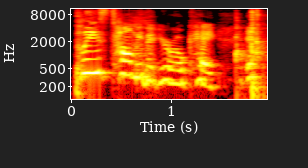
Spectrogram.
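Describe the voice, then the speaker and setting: A woman's voice: high voice, lively intonation, normal speed, noisy background. A woman playing an obsessive, lonely scientist and tinkerer in an audio drama, chatty and theatrical with a volatile intensity. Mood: frantic, pleading.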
